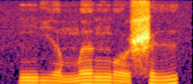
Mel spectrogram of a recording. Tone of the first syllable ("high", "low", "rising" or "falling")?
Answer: low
